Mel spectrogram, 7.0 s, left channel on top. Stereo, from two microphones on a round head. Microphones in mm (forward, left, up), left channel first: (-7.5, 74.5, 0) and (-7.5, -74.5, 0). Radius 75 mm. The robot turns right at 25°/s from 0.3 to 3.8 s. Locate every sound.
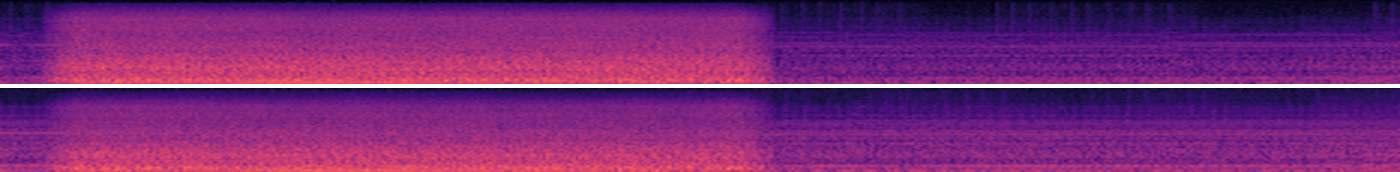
Only background noise.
